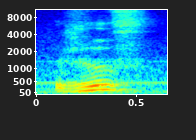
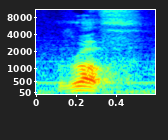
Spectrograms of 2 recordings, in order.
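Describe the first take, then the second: First: It is said with the standard pronunciation. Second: It is said with the eastern regional pronunciation. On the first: "the way exactly I pronounce it" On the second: "some people from the east they pronounce it roof"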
